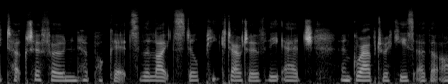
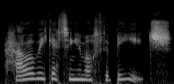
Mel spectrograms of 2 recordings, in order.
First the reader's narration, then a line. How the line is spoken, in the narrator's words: she asked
